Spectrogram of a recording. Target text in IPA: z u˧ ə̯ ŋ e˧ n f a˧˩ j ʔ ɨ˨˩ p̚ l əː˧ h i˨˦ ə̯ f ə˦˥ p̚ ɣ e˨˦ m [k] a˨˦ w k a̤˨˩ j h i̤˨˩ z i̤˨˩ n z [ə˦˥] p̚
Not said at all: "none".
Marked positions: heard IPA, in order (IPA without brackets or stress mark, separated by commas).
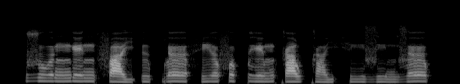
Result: k, ə˦˥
